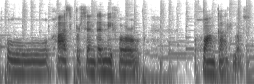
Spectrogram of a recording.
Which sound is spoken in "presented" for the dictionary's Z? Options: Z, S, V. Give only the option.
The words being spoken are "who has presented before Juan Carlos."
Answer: S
